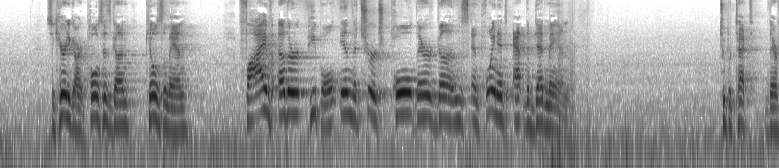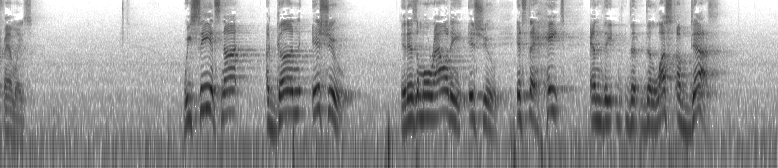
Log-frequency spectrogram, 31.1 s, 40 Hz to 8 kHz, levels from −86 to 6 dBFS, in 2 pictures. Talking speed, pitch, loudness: 95 wpm, 155 Hz, -14 LUFS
